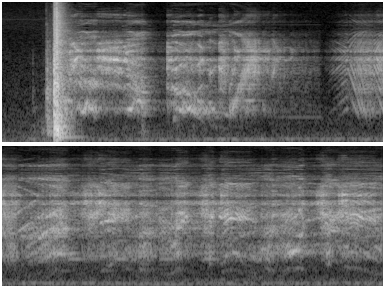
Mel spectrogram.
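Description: DX Gamer Driver toy transformation belt playing its electronic transformation audio through its small speaker: a sharp click about half a second in, then a synthesized announcer voice chanting game calls such as "Meccha game!" over tinny music.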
